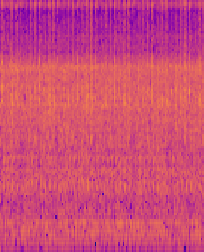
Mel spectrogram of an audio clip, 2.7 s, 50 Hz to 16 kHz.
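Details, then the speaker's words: SAAB 9000 turbo abandoned 5 years, new battery and spark plugs, restarted: uneven, shaky idle with a ragged harsh beat; engine shaking badly and starting to die, owner unsure why, suspects misfire. Rough running. "and restarted but oh man the engine seems to run really rough i'm not sure what's that why is like that but it doesn't seem that the turbo is blown because no smoke"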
